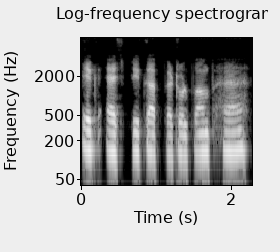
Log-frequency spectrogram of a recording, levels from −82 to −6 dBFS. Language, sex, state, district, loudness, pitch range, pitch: Hindi, male, Jharkhand, Deoghar, -20 LUFS, 130-140 Hz, 135 Hz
